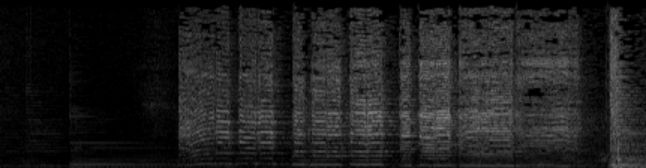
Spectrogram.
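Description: Acoustic guitars of a carnival comparsa playing the opening of the cuplés, starting softly and growing louder from about a second in.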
